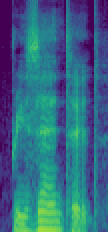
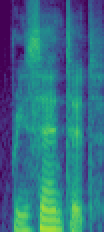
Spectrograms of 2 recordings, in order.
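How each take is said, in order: The two takes are said the same way.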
